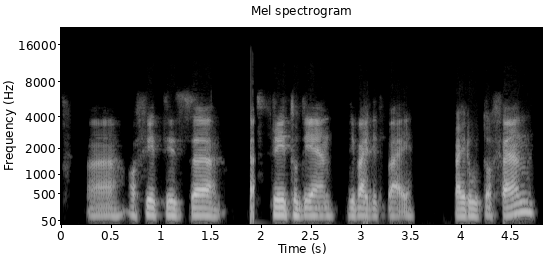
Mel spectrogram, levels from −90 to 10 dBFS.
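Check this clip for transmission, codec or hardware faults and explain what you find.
One fault is audible: a call bitrate drop starting at 3.03 s and lasting until the audio ends at 4.81 s. The bandwidth estimate collapses, so the encoder goes from about 96 kbps down to about 21 kbps and stays at that lowest rate for roughly 1.07 s. With so few bits the sound is coded coarsely and loses its top end, turning rough, watery or muffled. Packet loss would leave gaps or stutters. This stays continuous while the quality degrades.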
